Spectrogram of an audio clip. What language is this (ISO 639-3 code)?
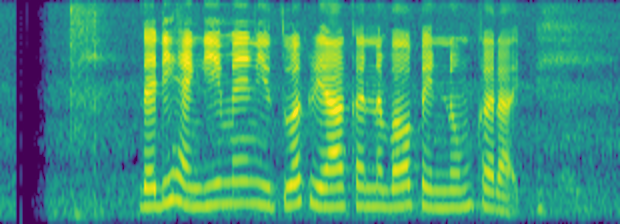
sin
